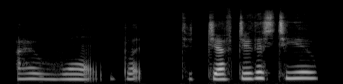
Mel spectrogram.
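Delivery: ordinary delivery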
